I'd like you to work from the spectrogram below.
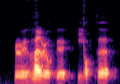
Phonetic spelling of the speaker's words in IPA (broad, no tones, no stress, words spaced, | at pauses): ɭʏvaɭoʔʏ | jɔkə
